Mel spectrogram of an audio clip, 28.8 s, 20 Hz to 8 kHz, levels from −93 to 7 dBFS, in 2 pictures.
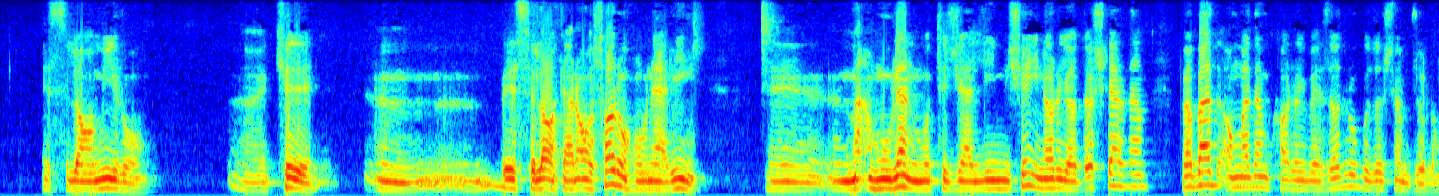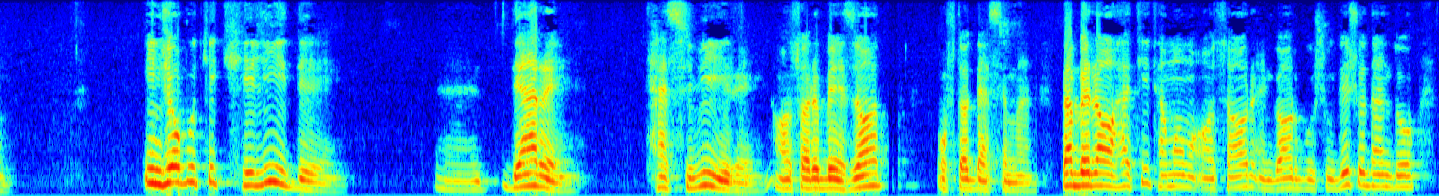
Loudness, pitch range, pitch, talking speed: -14 LUFS, 130-190 Hz, 150 Hz, 95 wpm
